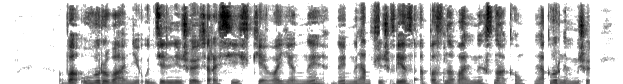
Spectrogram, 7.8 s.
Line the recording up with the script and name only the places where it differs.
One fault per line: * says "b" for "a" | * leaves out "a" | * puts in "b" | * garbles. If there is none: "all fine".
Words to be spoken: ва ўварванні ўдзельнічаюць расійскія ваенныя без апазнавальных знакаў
* garbles
* garbles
